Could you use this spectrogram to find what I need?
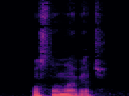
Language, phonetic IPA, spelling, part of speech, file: Polish, [ˌpɔstãˈnavʲjät͡ɕ], postanawiać, verb, LL-Q809 (pol)-postanawiać.wav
